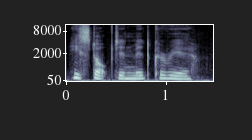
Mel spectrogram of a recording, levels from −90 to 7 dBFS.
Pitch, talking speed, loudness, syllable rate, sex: 180 Hz, 205 wpm, -17 LUFS, 5.4 syllables/s, female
